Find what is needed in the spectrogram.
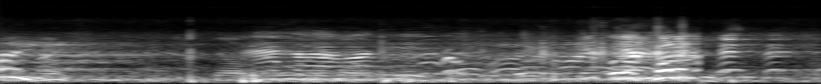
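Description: Several men's voices calling and shouting, loudest a little after three seconds in.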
